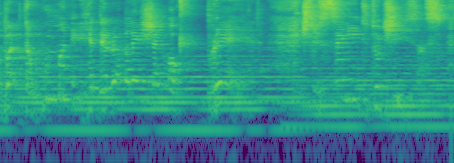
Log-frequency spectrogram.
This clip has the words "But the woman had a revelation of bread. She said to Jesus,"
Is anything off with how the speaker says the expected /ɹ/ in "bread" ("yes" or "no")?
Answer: no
